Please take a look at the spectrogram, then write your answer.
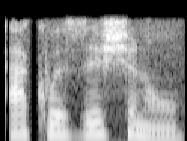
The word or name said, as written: acquisitional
